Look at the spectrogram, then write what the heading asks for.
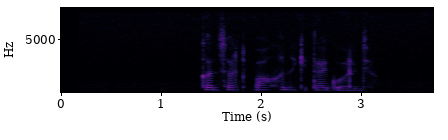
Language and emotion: Russian, neutral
